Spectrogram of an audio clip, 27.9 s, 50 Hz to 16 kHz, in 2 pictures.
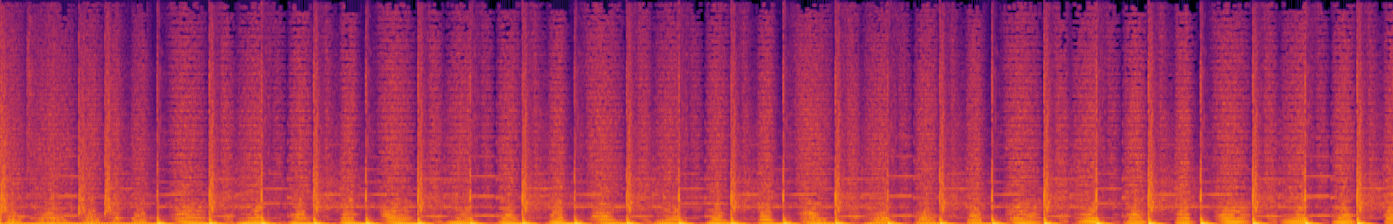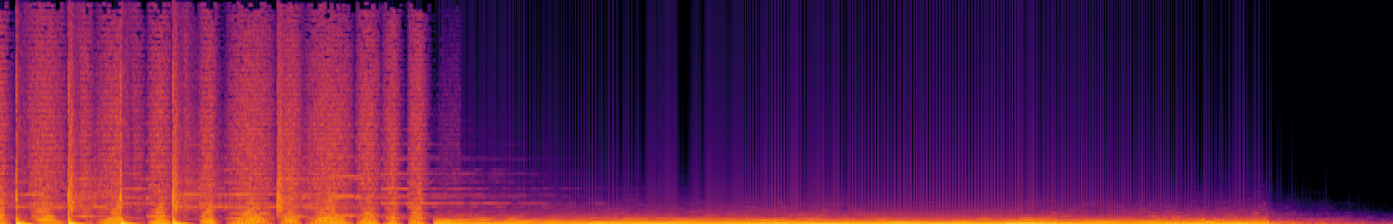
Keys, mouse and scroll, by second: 6.2 alt+F9, 6.5 click, 7.7 p, 8.5 alt+click, 9.3 ctrl+z, 9.9 click, 11.0 shift+Page_Down, 13.2 shift+Up, 15.5 shift+Page_Down, 16.8 click, 17.2 ctrl+c, 17.4 v, 17.9 shift+click, 18.5 shift+Down, 21.2 click, 22.6 shift+Down, 23.9-25.4 shift+drag, 25.4 F9, 27.1-27.8 drag.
